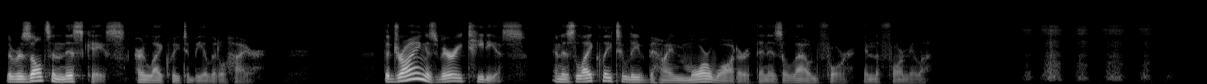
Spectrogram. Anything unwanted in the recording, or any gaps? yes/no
yes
